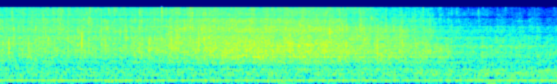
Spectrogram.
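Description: Beef broth poured from a carton into a hot pot of browned lamb and vegetables, sizzling as it hits the hot pan. The hiss swells to its loudest midway and then dies down near the end.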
